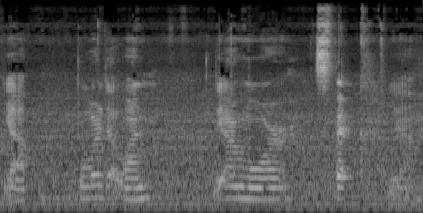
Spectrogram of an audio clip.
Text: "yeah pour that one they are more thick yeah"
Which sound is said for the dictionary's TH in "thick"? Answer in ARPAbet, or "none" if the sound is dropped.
S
